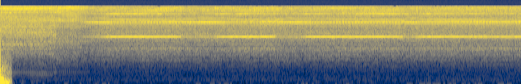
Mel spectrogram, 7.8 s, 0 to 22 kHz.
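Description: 2x72 belt grinder running as steel is ground against the belt to rough out a blade's profile, heard only as a faint, thin high-pitched hiss with a steady whine and no low end.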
